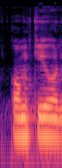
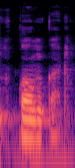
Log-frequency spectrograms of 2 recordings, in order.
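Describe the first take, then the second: First: कॉन्क्योर with "kyor" ending; wrong pronunciation. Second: कॉन्कर with short "ker" ending; correct pronunciation. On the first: Teacher rejecting a misreading of conquer, wrong कॉन्क्योर. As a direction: glide into "yor" in कॉन्क्योर. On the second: Teacher correcting learners after the misreading, right कॉन्कर. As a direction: finish कॉन्कर without any y sound. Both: Shown as a demonstration. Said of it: "कॉन्क्योर नहीं".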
